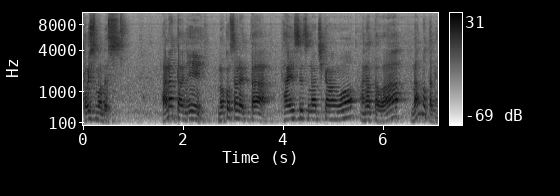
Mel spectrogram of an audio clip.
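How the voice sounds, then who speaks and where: At a very slow pace, a man speaks with a high pitch and ordinary pitch variation. Audible room echo and light background noise come through. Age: 50s. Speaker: pastor. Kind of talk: sermon. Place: church. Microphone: podium.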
